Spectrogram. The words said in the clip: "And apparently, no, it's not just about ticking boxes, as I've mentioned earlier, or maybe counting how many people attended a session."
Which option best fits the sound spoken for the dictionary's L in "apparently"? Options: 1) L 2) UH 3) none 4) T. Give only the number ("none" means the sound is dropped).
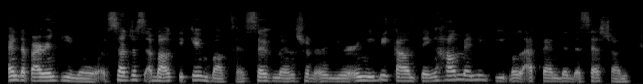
3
